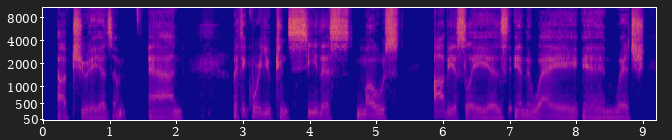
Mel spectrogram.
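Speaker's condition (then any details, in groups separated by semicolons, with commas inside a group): No condition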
